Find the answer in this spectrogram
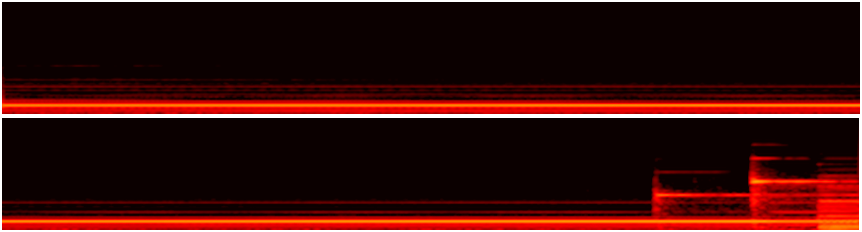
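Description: Grand piano strings held sounding by EBows: a steady drone of several sustained pitches, one low tone strongest, slowly swelling. Just before the end a struck piano note cuts in.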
